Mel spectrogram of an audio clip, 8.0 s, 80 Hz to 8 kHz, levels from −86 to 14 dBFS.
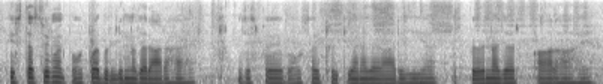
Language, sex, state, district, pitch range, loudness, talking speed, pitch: Hindi, male, Chhattisgarh, Bastar, 110-120 Hz, -19 LUFS, 180 wpm, 115 Hz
